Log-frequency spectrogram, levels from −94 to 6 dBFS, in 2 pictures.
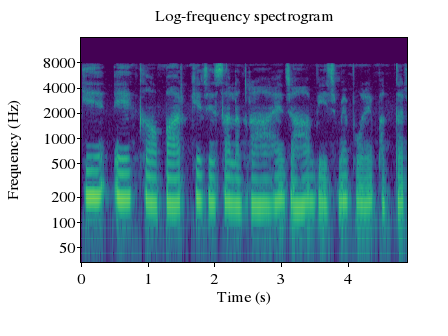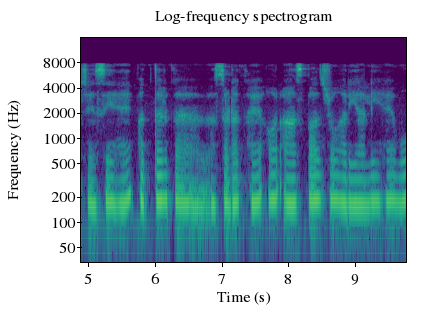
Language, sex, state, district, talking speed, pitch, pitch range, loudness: Hindi, female, Jharkhand, Jamtara, 155 wpm, 175 Hz, 170-185 Hz, -28 LUFS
